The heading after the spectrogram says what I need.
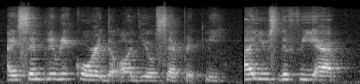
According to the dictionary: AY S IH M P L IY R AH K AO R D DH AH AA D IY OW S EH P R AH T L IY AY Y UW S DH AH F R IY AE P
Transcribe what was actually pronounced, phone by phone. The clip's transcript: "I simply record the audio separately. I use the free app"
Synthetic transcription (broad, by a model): AY S IH M P L IY R AH K AO R D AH AA D IY OW S EH P R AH T L IY AY Y UW S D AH F IY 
